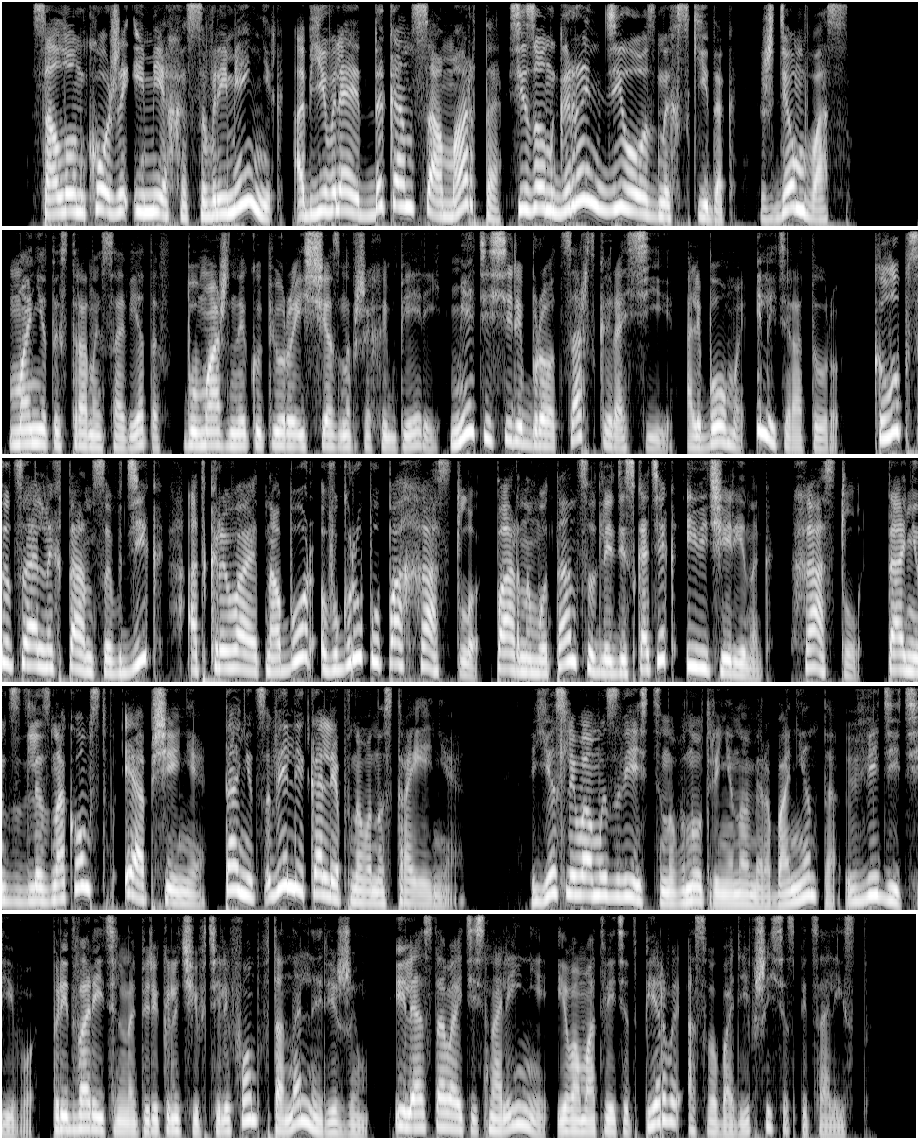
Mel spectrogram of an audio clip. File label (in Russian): dictor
